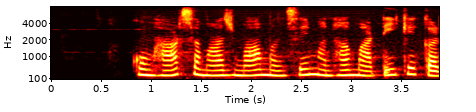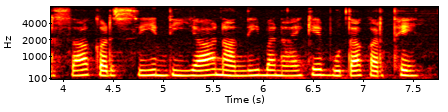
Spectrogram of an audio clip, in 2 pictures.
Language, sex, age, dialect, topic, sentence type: Chhattisgarhi, female, 18-24, Central, banking, statement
